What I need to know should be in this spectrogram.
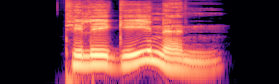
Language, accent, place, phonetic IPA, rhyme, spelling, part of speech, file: German, Germany, Berlin, [teleˈɡeːnən], -eːnən, telegenen, adjective, De-telegenen.ogg
- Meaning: inflection of telegen: 1. strong genitive masculine/neuter singular 2. weak/mixed genitive/dative all-gender singular 3. strong/weak/mixed accusative masculine singular 4. strong dative plural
